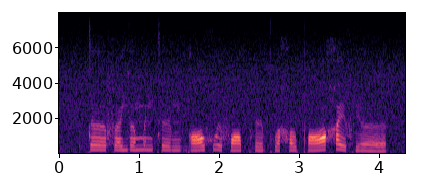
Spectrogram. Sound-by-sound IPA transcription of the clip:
t əː f œ j ə m ɘ n tʰ ɘː ŋʷ ɘ ɡ ɔː xʷ ɘː f ɔ pʰ ɘ kʷʰ ɘ χ u pʰ ɔː χ eː f ɾʲ əː

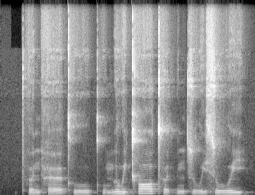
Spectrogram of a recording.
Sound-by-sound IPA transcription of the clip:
pʰ ɵ˧ n h œː˨˧ kʰ uː˧ kʷʰ ɐ˨˥ m l uː˧ j kʰ ɔː˥ t̪ʰ ɵ˧ t̚ ɵ˧ n t͡s uː˨˥ j s uː˧ j

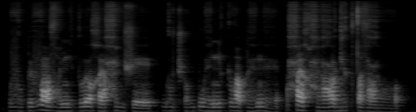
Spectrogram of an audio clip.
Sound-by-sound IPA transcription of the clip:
v ɔ̤ p ʏ v ɔ zˤ e̤ ɲ ɛ̤ k l ʊ χ ɛ ħ i̤ ʃ e | ɡ ɔ̤ t͡ʃʼ ɔ̤ ɡ p w ɛ̤ ɲ ɯ k ðˤ i p ɛ̤ n ɛ̤ | ħ ɛ χ ħ ɛ̤ ʕ ɔ ɡʲ ɯ k tˤ ʊ z ʕ ɔ̤

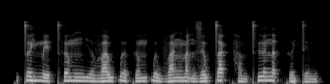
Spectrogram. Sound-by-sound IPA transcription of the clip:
t̪ ə˧ j m e˧˩ t̪ʰ ə˧ m ŋ i̤˨˩ ə̯ v a˨˦ w ɓ ə̤ː˨˩ k ə˨˦ m ɓ ə̤˨˩ w v a˧ ŋ m a̰˧˨ n z ə˧ w t̪ a˦˥ k̚ h a̤˨˩ m t̪ʰ ɨ˧ ə̯ n a˨˩ t̚ k ə̤˨˩ j t̪ e̤˨˩ m

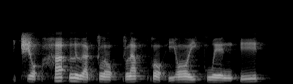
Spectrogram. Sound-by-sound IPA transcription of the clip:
t͡ɕ ɔ˨˩ ʔ h a˥˩ ʔ l ɯ˩˦ a̯ k l ɔ˨˩ ʔ k l a˦˥ p̚ k ɔ˨˩ ʔ j ɔː˧ j k w e˩˦ n ʔ i˥˩ t̚

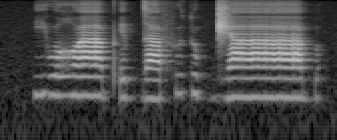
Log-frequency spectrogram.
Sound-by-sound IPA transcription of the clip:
j u ʁʷ aː pʼ e b d a f ʉ tʷ a b d͡ʒ aː b

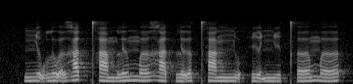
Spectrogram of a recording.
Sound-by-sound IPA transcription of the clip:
ɲ ə̰˧˨ w l ṵ˧˨ ə̯ ɣ a˦˥ t̚ t̪ʰ a˨˩ m l ɨ˧ m əː˨˦ ɣ a˨˩ t̚ l ɨ̰˧˥ ə̯ t̪ʰ a˧ ŋ ɲ ṵ˧˨ h ḭ˧˨ ə̯ ɲ i˨˩ t̪ʰ əː˨˦ m əː˨˦

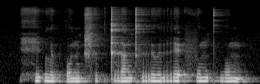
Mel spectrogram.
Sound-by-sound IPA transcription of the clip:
h i˥˩ ʔ l ɯ˨˩ k̚ ʔ o˧ n t͡ɕʰ ɯ˨˩ k̚ t r a˧ ŋ kʰ r ɯː˧ r e˦˥ ʔ f o˥˩ m kʰ w o˥˩ m

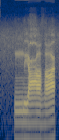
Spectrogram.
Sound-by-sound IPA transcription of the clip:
ŋ͡m e ʕ a ðˤ a

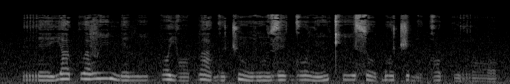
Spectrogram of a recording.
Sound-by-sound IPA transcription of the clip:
r eː˨ j a˦ kʷ a˦ v iː˦ ŋ e˨ β i˨ b ɔ˦ j ɔ˨ b a˦˨ ɡʷ i˨ t͡ʃ ũ˦˨ v ũ˨ z e˦ ɡ o˦ l ĩ˨˦ kʰ i˦ s ʊ˦˨ ɓ ʊ˦ t͡ʃ ɪ˦ b ʊ˨ ɡ ɔ˦ kʷ ɪ˨ r ɔ˨

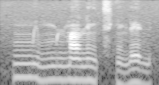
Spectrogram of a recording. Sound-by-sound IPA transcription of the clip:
mː i˥˨ mː ʏ˦ ɳ m ãː˦ ɳ ĩ˥˨ t͡sʰ ĩ˨˩ ɳ e˥˨ ɳ

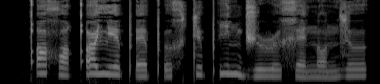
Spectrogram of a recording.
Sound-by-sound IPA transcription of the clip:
qʼ ɔ˥ x ɔ˨ qʼ ʉ˥ lʲ ɛ˦ pʼ ɛ˩ pʼ ɵ˩ x t ʏ˦ pʼ i˥ n d͡ʒ ʉ˨ ɭ ʏ˨ x ɛ˩ n ɔ˩ n z ɵ˦

